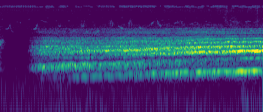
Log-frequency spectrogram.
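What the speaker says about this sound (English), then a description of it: "That is an air raid siren." An air raid siren in a cafe management video game rises from silence into a loud, sustained, steady wail that holds and swells slightly for a couple of seconds.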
